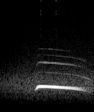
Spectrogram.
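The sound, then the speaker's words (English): A single owl hoot, a steady mid-pitched tone that holds for about half a second before fading out, heard alone over quiet background with no talking. “I heard another noise. What was it? It's okay, Claudia. It's an owl.”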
